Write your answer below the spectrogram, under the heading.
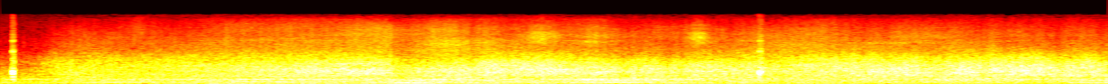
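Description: Steady rush of passing interstate traffic, tyre and engine noise building slowly over the first few seconds. A sharp click right at the start and another about seven and a half seconds in.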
